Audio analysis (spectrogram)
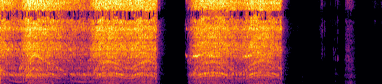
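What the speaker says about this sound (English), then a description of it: "I might drill the eye sockets and start working on some details" A power drill bores eye sockets into a handmade wooden swimbait, two loud whining runs with rising and falling pitch as the bit bites, split by a brief silence, then a faint click as it stops.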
